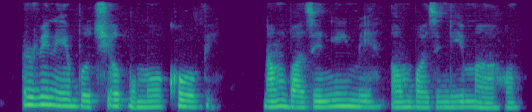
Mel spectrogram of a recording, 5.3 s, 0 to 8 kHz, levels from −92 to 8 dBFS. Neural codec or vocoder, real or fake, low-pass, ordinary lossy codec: codec, 24 kHz, 0.9 kbps, WavTokenizer, medium speech release version 2; fake; 7.2 kHz; none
